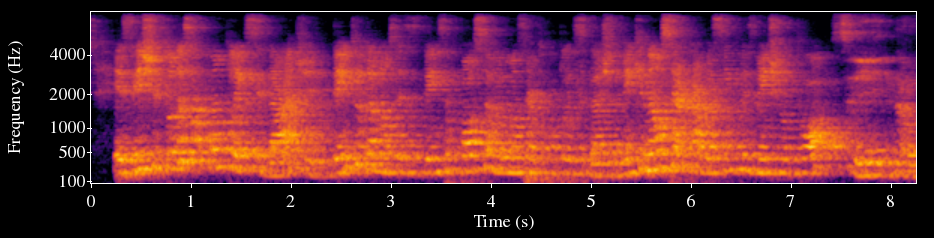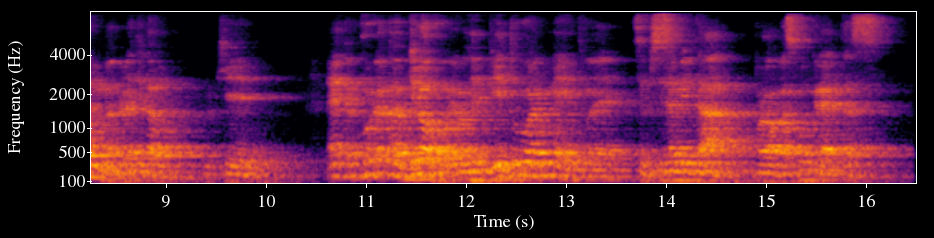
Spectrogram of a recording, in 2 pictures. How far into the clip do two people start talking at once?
none

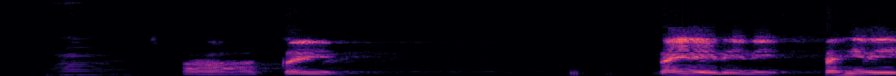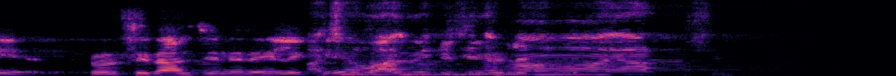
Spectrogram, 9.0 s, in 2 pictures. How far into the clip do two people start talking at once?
6.0 s

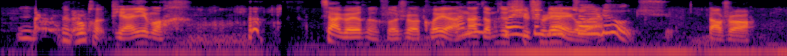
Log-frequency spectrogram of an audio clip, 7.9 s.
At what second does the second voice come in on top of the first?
4.5 s

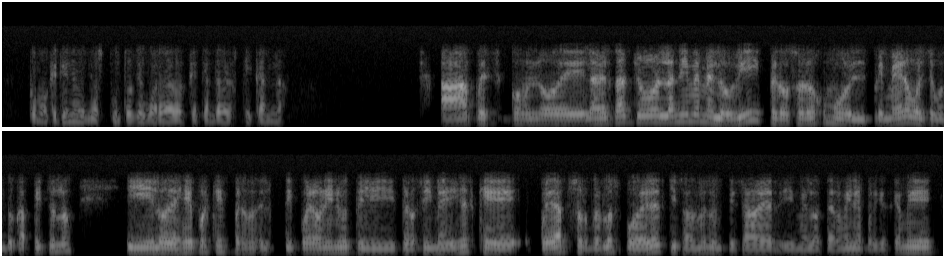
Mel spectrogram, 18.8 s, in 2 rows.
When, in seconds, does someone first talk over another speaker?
none

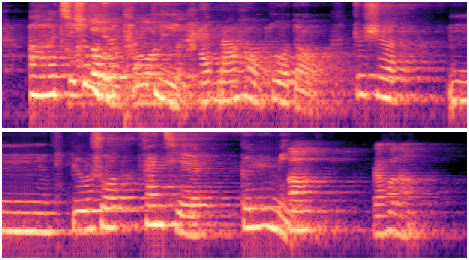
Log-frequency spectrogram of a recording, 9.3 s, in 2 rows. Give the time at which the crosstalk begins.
0.6 s

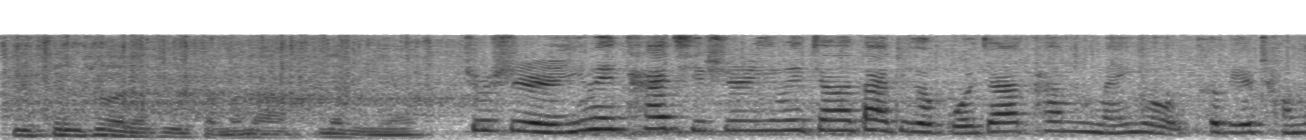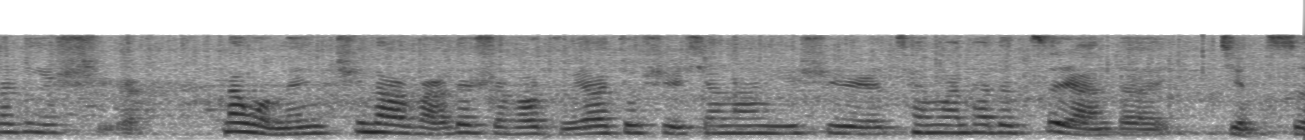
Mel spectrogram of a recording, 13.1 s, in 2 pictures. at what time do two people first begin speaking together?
none

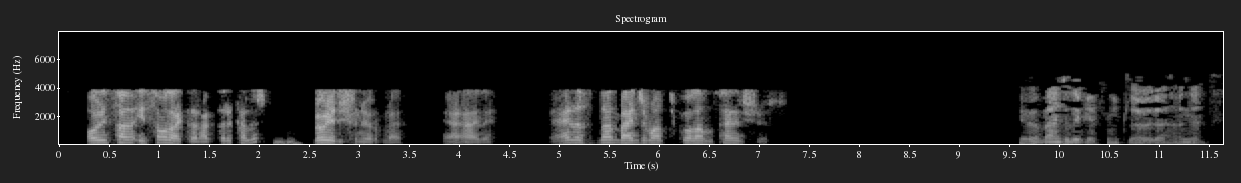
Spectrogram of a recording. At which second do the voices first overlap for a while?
none

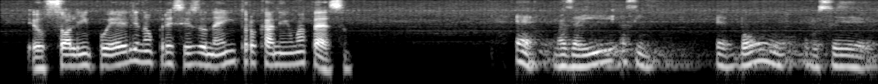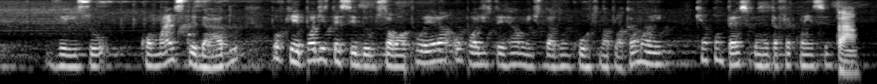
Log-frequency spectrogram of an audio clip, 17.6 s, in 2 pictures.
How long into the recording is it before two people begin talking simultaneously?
none

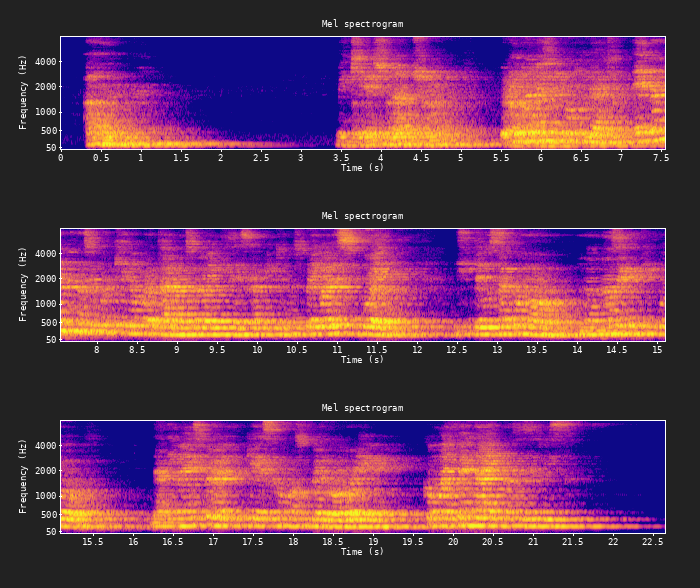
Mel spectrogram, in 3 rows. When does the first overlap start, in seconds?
5.6 s

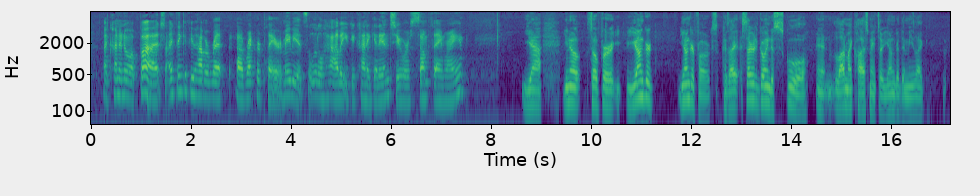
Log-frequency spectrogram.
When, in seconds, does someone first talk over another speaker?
none

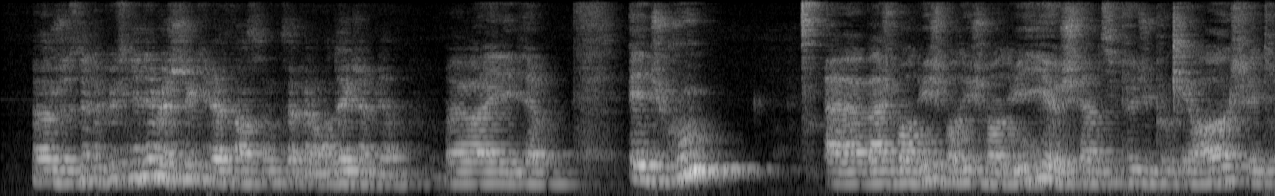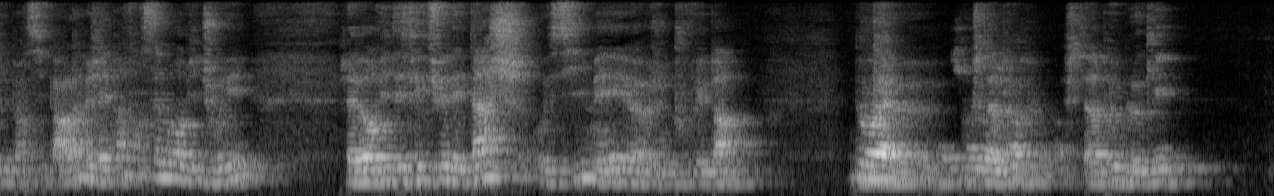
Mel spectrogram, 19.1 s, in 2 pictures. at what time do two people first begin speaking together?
16.0 s

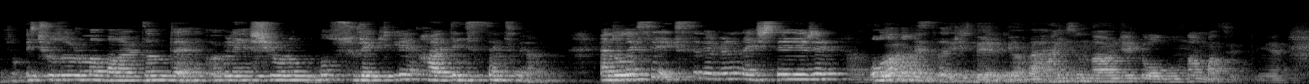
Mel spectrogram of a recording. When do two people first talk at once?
8.7 s

